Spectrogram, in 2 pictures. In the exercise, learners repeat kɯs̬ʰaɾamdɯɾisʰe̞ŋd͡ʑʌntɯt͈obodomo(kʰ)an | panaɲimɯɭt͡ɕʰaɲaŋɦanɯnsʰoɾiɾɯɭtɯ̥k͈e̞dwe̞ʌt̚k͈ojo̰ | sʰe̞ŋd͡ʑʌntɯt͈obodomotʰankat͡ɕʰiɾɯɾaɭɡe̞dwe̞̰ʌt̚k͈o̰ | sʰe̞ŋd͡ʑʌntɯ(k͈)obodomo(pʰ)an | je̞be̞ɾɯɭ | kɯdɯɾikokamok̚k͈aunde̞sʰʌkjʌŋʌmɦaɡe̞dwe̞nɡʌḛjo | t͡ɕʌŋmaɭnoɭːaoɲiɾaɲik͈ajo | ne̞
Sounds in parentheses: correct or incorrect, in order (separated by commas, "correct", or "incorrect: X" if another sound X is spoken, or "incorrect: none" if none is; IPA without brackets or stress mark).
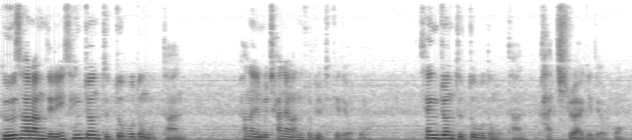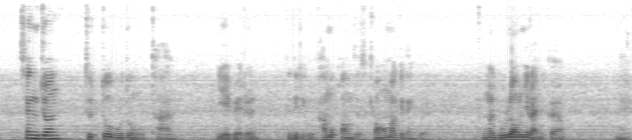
incorrect: tʰ, incorrect: t͈, incorrect: tʰ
